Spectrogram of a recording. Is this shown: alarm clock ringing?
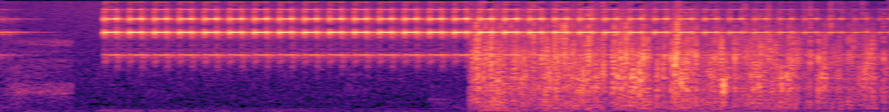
yes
